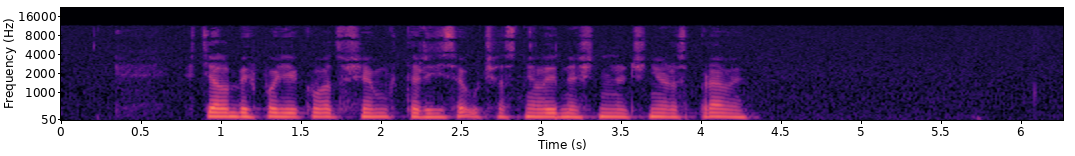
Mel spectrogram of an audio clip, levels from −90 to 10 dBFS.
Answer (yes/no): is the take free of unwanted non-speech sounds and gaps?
yes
